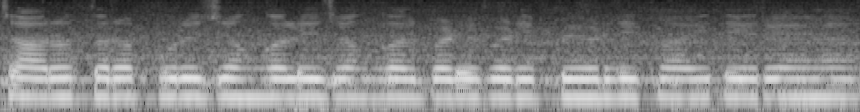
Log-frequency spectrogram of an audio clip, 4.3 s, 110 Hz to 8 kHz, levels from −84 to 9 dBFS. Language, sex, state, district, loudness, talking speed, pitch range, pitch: Hindi, male, Chhattisgarh, Raipur, -11 LUFS, 180 wpm, 195-200 Hz, 200 Hz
